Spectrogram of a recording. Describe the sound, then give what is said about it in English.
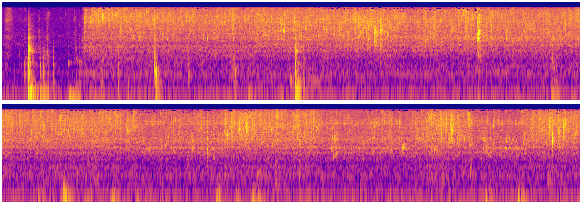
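Tap water runs into a sink as someone washes their face at night, a steady hiss of flowing water broken by many splashes and light clatters, with no talk. “Okay, so I'm going to wash my face.”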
